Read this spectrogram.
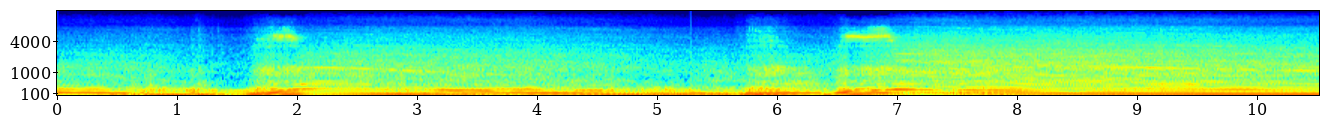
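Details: BMW E46 drift build with a welded muffler delete: two quick throttle blips from the loud open exhaust, each bringing a thin high whistle over the engine drone; exhaust whistle on revving, cause suspected, not confirmed.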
